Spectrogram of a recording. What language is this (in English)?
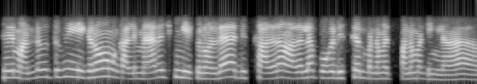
Tamil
